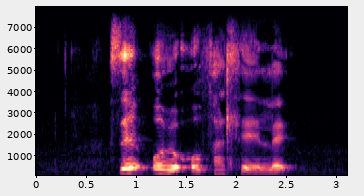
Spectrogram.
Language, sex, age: Northern Sotho, male, 22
